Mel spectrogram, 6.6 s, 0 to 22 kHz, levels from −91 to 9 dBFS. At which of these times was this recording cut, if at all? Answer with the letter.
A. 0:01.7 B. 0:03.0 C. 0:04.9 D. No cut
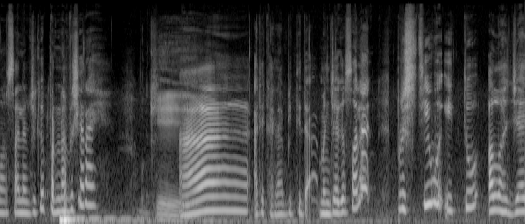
C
